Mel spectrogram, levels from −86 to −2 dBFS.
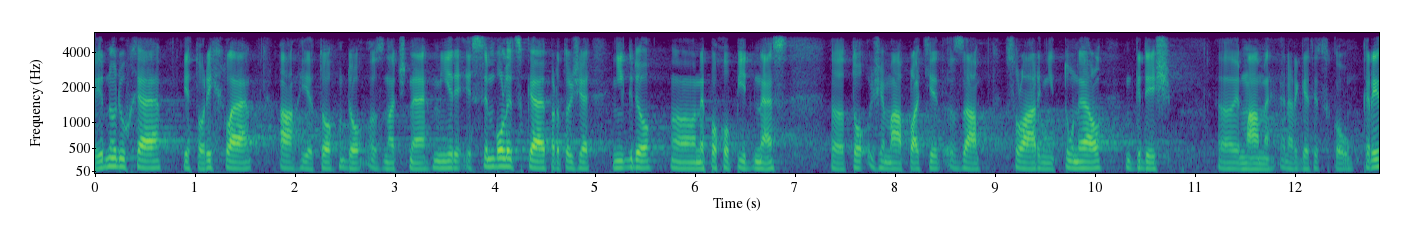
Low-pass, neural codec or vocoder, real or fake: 5.4 kHz; none; real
